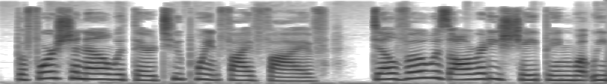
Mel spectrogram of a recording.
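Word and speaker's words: Delvaux: Delvo, pronounced Delvo, was founded in 1,829 in Belgium, even before the country officially existed.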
